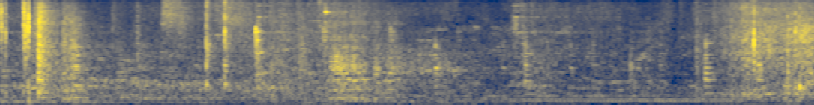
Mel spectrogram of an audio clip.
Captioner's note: skateboard clacks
